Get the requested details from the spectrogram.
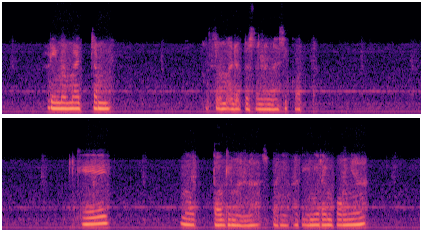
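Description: A woman speaks calmly and softly close by.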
